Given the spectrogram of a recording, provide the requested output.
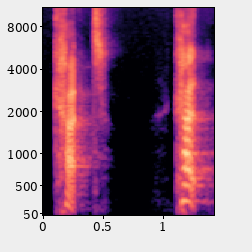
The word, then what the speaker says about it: cut: past simple cut, participle cut. Cut, cut, cut. And notice how I pronounce that with that very flat T. Cut, cut. So I don't really push out the sound.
